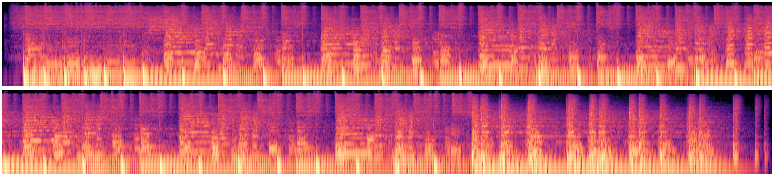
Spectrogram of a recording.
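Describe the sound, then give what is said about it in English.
Bright, brassy game show theme music plays loud and upbeat, with punchy horn stabs, driving bass and a quick rhythmic pulse, running continuously for the whole stretch with no one talking. “Sing that theme music in my sleep now.”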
